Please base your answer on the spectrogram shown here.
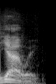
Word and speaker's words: Yahweh: and he got there it is right there pronounced roughly as Y subh or he says Yahweh, right?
